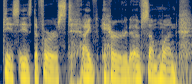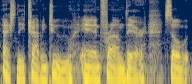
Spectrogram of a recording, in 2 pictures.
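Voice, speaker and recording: A man voicing a fussy, self-important scholar from a fantasy game, reading the wordy dialogue a little haltingly. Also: on the low side. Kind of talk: game quest dialogue read aloud.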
